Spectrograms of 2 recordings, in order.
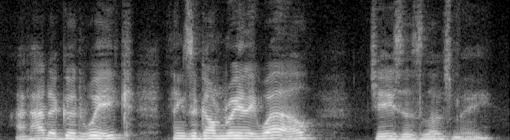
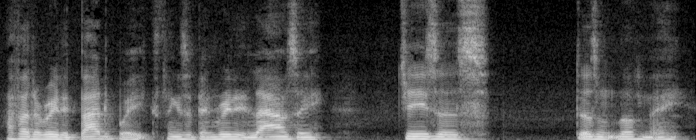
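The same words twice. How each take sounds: First: Mock cheerful. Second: Mock gloomy. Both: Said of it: "that's a dreadful tune".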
